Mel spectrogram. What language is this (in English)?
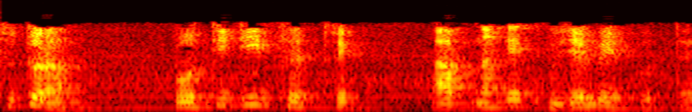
Bangla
